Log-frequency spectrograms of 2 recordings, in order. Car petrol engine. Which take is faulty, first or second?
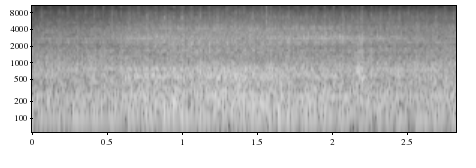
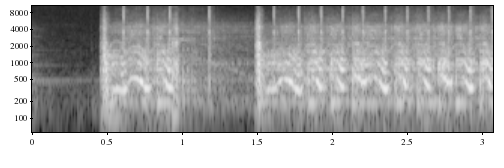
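second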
